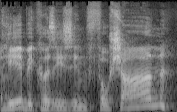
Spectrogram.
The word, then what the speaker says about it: Foshan: uh well jeremy's not here because he's in foshan foshan is that how you say it is it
